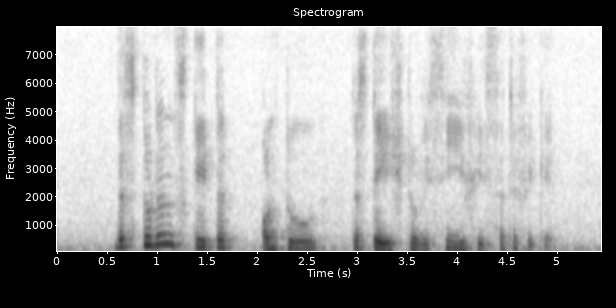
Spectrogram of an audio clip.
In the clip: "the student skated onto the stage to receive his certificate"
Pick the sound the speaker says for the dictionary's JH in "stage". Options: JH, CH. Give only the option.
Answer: JH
